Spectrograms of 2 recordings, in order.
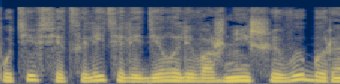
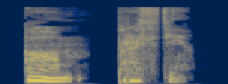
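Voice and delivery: embarrassed, sheepish whisper, quieter; 4 dB quieter than usual. A woman apologizes after her mentor asks if she is all right, embarrassed whisper. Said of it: "смущенно прошептала".

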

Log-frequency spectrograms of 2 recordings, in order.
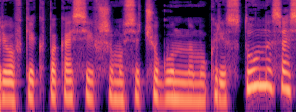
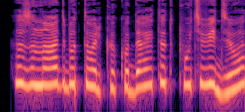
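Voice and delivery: skeptical, uncertain, pitched-up doubtful musing; 7 semitones higher than usual. Maria answers Nadezhda at an underground stairway, doubtful. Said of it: "с сомнением в голосе ответила".

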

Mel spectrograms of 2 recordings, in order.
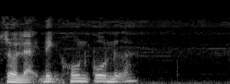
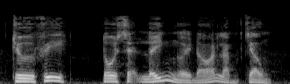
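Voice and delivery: usual speaking voice

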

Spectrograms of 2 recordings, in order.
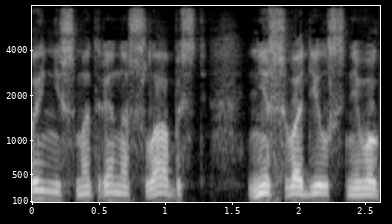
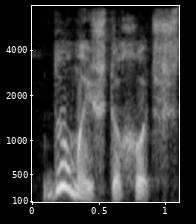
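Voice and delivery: plain

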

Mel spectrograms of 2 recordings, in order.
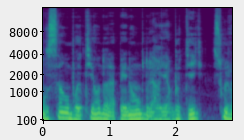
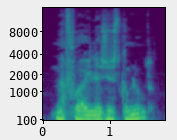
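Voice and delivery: usual speaking voice

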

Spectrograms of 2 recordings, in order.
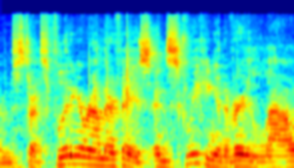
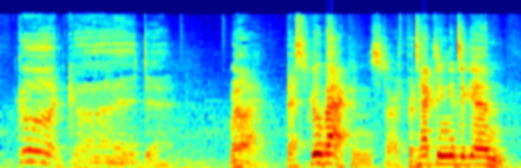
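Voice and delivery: put-on wheezy old man character voice. Narrating a game scene, the speaker voices old man Yord, wheezy old-man voice. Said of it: "in his wheezy voice".

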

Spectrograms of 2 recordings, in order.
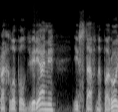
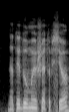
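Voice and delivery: plain reading voice

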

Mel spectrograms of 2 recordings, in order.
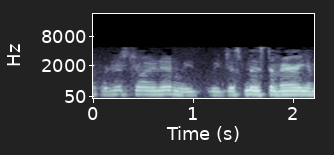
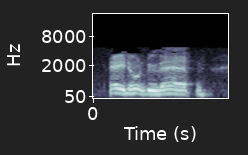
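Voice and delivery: ordinary talk, nothing marked

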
